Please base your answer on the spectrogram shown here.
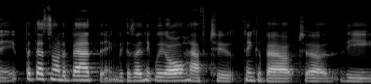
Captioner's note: none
